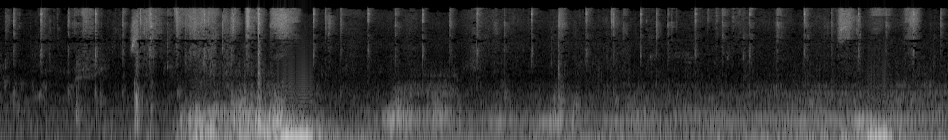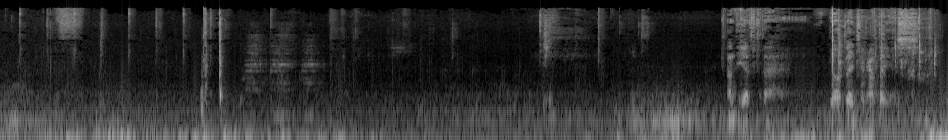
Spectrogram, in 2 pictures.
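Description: Rain patters on a car windscreen.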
